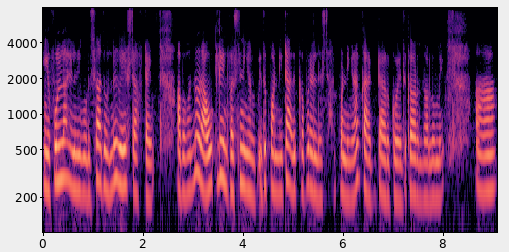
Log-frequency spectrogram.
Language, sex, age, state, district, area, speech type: Tamil, female, 18-30, Tamil Nadu, Karur, rural, spontaneous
